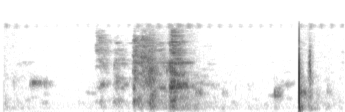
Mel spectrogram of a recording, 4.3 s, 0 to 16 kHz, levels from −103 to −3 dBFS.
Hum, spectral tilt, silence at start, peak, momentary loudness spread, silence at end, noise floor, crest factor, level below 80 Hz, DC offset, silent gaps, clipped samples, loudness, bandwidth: none; -3 dB/octave; 0.4 s; -2 dBFS; 25 LU; 0.45 s; -88 dBFS; 38 dB; -74 dBFS; under 0.1%; none; under 0.1%; -35 LUFS; 7.4 kHz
